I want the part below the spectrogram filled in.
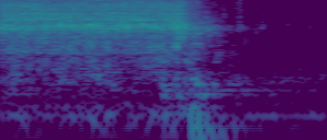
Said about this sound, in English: take your jalapeno, right? You're gonna wash it.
